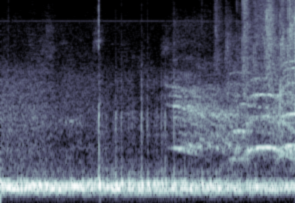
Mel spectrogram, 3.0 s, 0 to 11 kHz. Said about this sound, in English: A Falcon 9 rocket sending 40 satellites for OneWeb yesterday evening. About 8 minutes after the roar of the engines, the Space Coast heard a sonic boom. Really incredible views from the first stage.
